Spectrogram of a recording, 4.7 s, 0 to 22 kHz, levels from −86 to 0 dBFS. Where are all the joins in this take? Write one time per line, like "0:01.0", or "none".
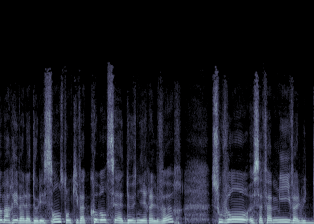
none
